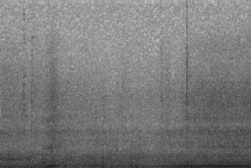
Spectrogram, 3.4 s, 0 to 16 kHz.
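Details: Audi RS3 2.5-liter five-cylinder with a Unitronic tune: the note climbs with the revs and opens into an even, throaty growl at high rpm with no rattles or misses. A normal exhaust note with the engine pulling cleanly.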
